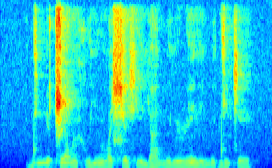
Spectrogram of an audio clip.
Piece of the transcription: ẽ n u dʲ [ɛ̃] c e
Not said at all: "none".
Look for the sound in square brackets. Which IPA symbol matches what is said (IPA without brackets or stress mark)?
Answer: ẽ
